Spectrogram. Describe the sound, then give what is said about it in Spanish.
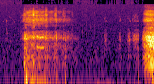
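A sudden, sneeze-like snort bursts out, sharp and breathy, followed by quieter snuffling and faint clicks, with another breathy burst rising at the very end. No one speaks. “Porque además escucho un como un mendigo estornudo.”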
